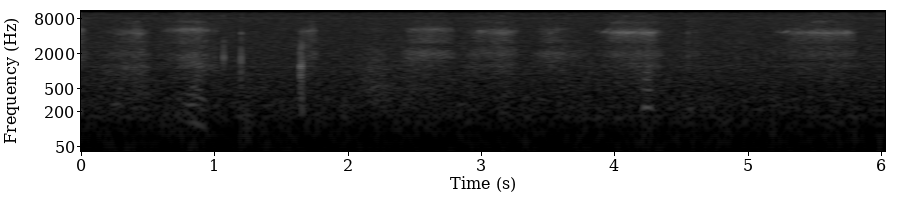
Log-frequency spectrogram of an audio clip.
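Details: Infant's soft breathing broken by a few brief, sharp, click-like catches: hiccups.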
